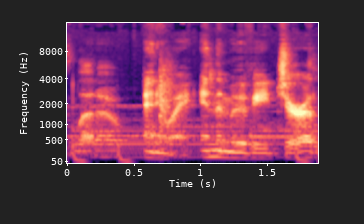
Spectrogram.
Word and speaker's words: Leto: name is jared leto pretty sure it's leto anyway in the movie jared leto's character is recounting his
